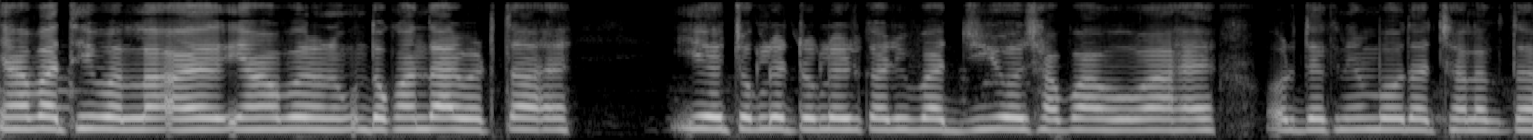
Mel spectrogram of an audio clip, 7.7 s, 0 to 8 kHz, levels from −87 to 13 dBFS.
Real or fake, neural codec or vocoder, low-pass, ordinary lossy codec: fake; vocoder, 44.1 kHz, 128 mel bands every 256 samples, BigVGAN v2; 7.2 kHz; none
